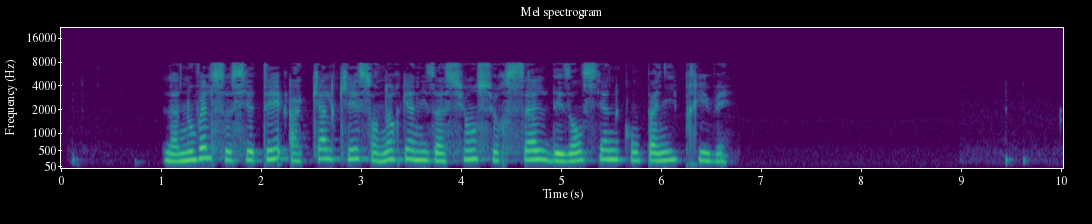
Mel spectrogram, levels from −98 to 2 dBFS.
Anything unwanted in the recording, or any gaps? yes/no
no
